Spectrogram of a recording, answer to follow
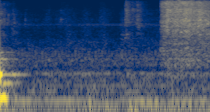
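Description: Aerosol cooking spray hissing from a can onto a foil-lined baking tray: a short puff about a second in, then a steady spray starting near the end. The can is running low.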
